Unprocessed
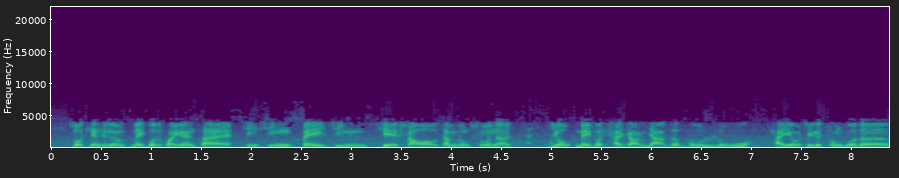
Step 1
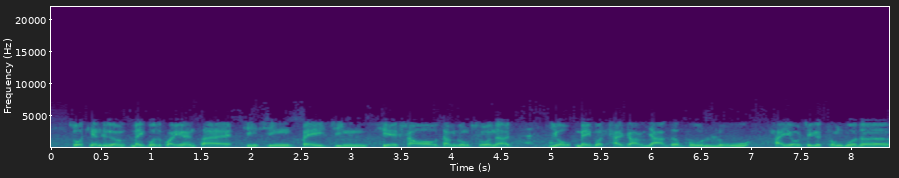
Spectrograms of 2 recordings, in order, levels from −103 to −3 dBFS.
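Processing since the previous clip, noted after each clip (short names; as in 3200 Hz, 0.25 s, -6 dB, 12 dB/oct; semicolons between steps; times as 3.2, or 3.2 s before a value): compressor 4:1, threshold -34 dBFS, peak gain reduction 9.5 dB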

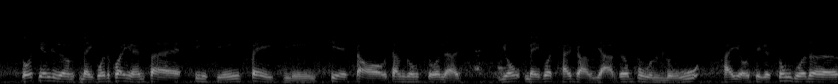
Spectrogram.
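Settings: EQ curve 110 Hz 0 dB, 210 Hz -16 dB, 510 Hz +3 dB, 2400 Hz -23 dB; gain +1.5 dB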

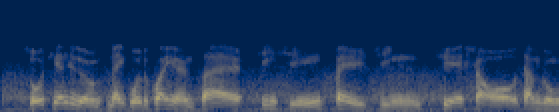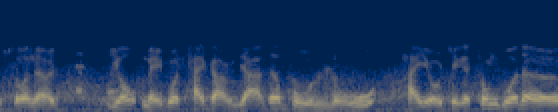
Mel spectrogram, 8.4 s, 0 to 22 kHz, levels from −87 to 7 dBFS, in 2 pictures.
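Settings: wow and flutter 120 cents; gain +8 dB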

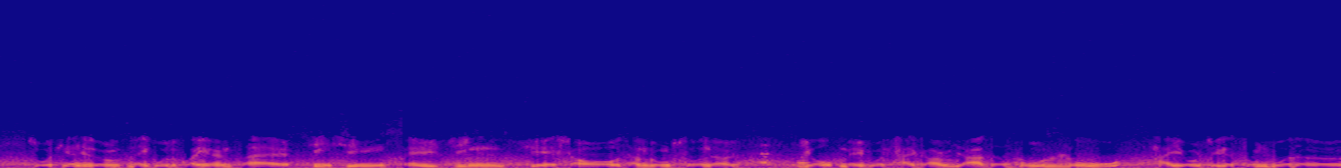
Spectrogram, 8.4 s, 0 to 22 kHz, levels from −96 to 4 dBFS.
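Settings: negative-ratio compressor -33 dBFS, ratio -0.5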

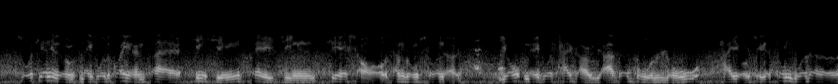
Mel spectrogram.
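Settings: vibrato 14 Hz 48 cents; gain +6 dB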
